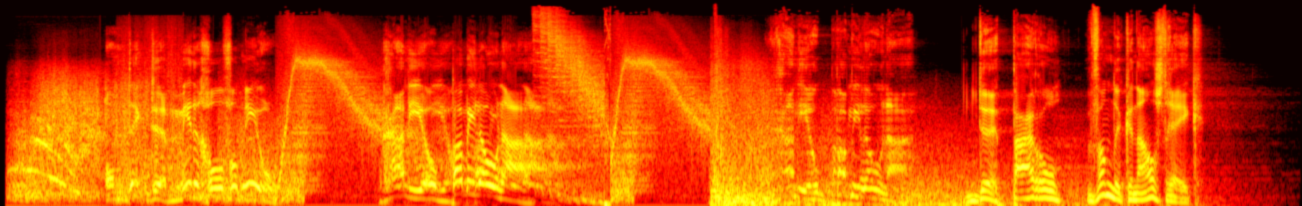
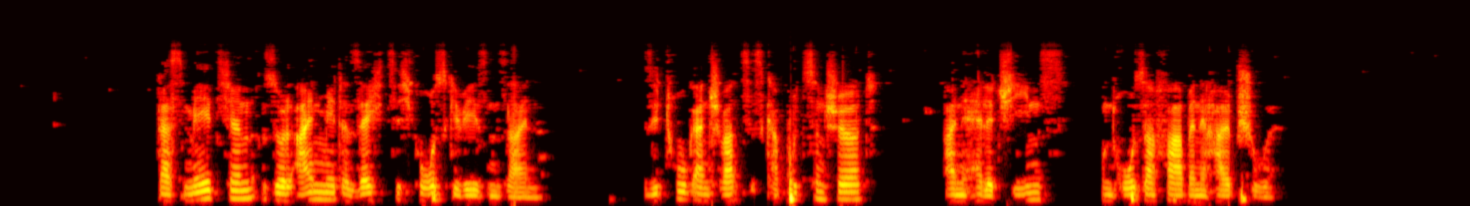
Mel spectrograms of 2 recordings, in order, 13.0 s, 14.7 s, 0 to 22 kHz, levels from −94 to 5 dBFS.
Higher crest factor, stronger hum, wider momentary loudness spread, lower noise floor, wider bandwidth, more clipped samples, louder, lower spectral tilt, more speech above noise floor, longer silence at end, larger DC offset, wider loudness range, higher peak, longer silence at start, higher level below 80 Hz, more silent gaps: second, 16 dB vs 26 dB; neither; second, 7 LU vs 13 LU; second, -62 dBFS vs -90 dBFS; first, 19.5 kHz vs 9 kHz; neither; first, -16 LUFS vs -25 LUFS; second, -4 dB/octave vs -5.5 dB/octave; second, 46 dB vs 64 dB; second, 1 s vs 1.95 s; neither; about the same, 2 LU vs 4 LU; about the same, -2 dBFS vs -2 dBFS; second, 0.05 s vs 1.6 s; first, -32 dBFS vs -68 dBFS; neither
